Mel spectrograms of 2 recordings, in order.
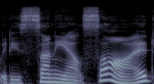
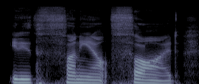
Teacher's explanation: their tongue comes through their teeth and they would say it is sunny outside · Shown in: second take · So that is something we call an interdental lisp, and it's quite, it can be commonly heard in children, but we'd expect that by that, you know, 4.5 age range that they should have outgrown that typically.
